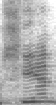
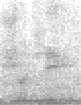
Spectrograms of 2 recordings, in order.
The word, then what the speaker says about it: Shaheen: Adam Shien. Is that how you pronounce it? Shaheen. Shaheen.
